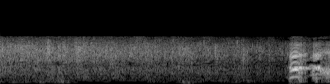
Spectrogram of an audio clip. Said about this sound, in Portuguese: Fica tranquilo, vamos aplaudir o Senhor.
